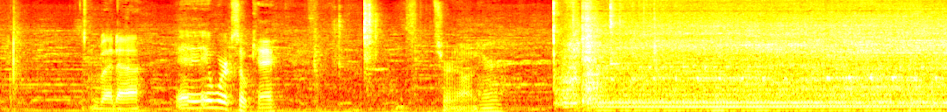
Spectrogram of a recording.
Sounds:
music, inside a small room, speech

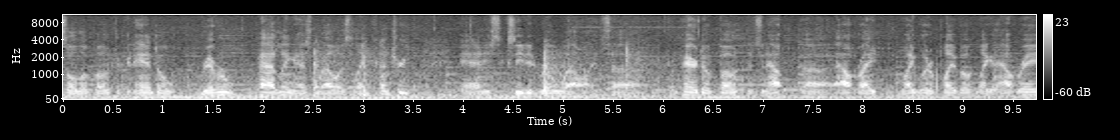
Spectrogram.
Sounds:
vehicle, music, speech

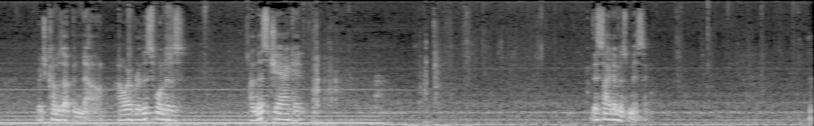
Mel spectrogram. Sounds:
speech

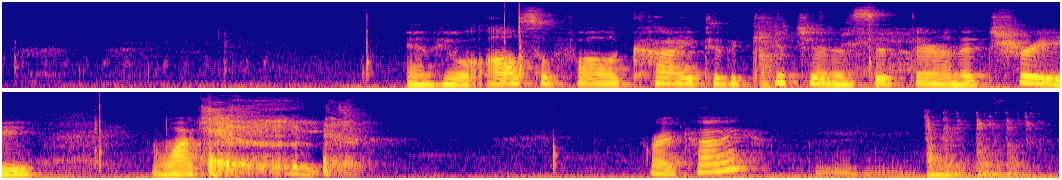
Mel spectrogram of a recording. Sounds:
cough, speech

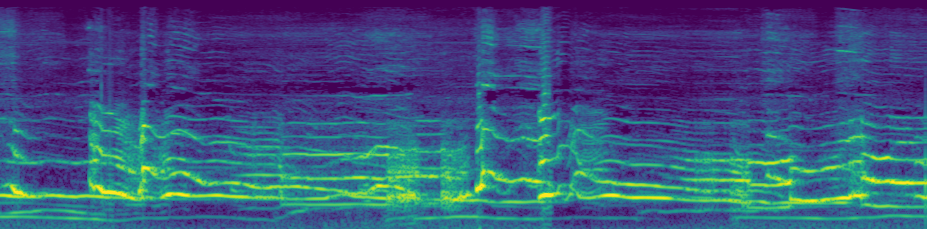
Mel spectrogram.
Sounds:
dog howling

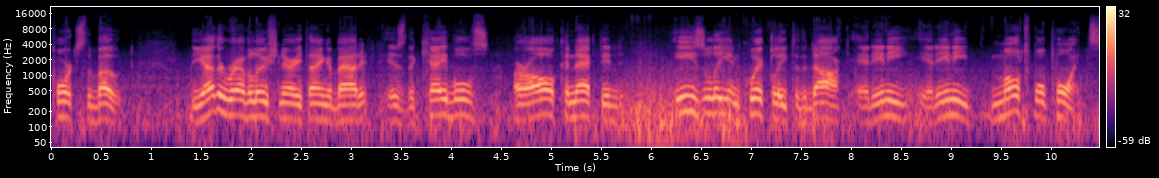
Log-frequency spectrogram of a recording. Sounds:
speech

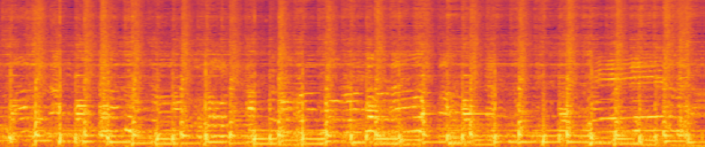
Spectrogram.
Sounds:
music, tick

